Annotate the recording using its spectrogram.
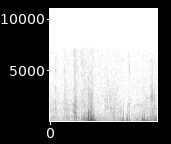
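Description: A cloth apron rustling as it is pulled over the head and tied on, with soft thumps and a few light clicks. The loudest thump comes a little under a second in.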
